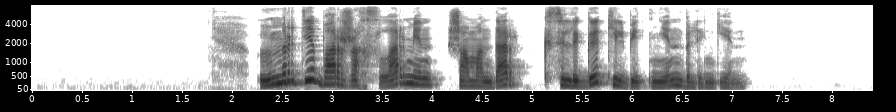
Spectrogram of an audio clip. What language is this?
Kazakh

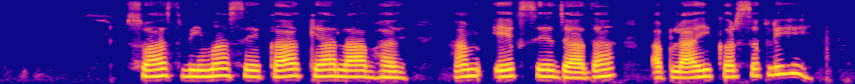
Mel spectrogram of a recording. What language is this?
Magahi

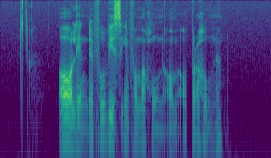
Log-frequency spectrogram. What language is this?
Swedish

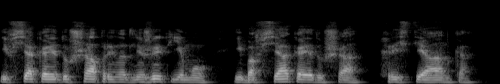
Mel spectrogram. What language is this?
Russian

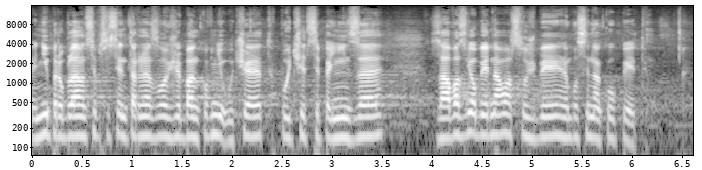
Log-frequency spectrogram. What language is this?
Czech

